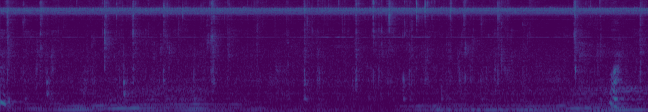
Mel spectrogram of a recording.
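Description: Food crunches and squelches as fingers pick through it.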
